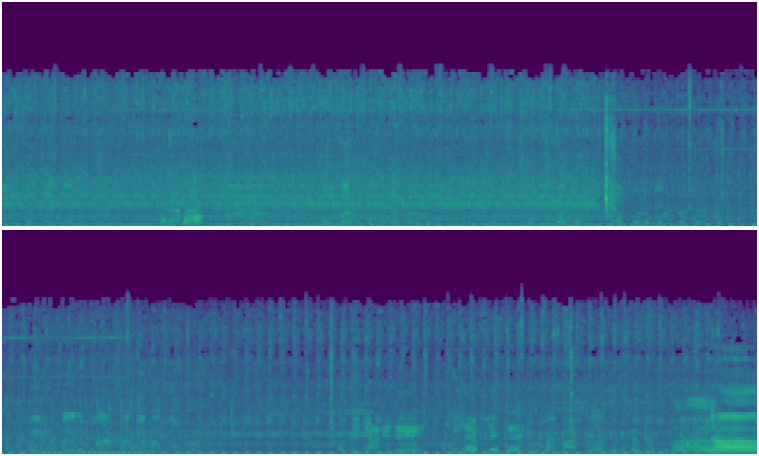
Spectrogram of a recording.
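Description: Motorcycle engines idling close by: a steady low throb whose pulses grow more distinct about eight seconds in.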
